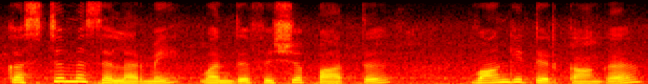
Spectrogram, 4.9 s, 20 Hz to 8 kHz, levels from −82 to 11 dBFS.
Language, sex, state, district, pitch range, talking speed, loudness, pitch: Tamil, female, Tamil Nadu, Chennai, 165-225 Hz, 75 wpm, -17 LUFS, 185 Hz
